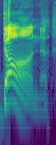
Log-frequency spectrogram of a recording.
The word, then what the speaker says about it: Dan: His name is pronounced Don.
